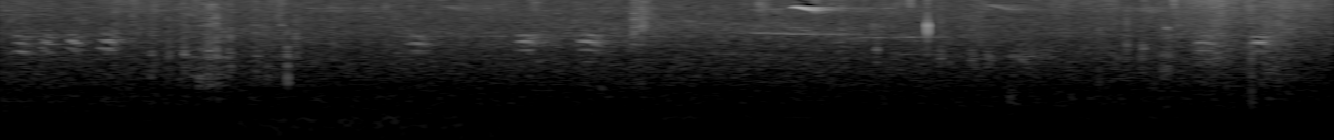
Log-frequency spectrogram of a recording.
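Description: A small stream running over rocks as a faint, even wash, with soft high chirps now and then and a few light clicks.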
